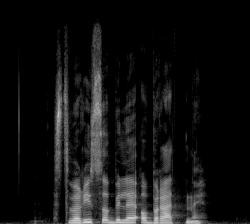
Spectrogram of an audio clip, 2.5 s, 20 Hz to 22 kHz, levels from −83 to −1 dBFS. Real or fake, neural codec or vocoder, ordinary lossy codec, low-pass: real; none; none; 19.8 kHz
